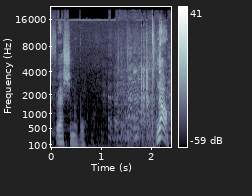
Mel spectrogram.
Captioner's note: audience laughs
